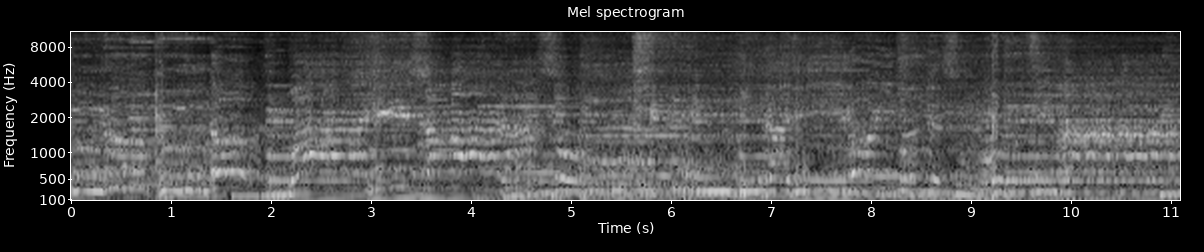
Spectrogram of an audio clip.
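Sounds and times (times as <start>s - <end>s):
gospel singing with band: 0.0s - 11.0s.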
